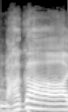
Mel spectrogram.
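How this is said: It is said in a weak, pleading tone.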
